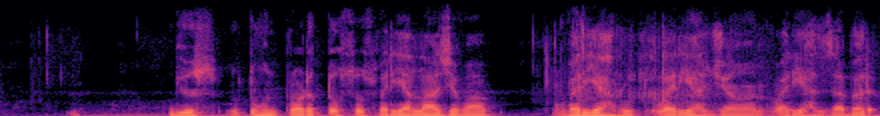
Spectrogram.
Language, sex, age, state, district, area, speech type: Kashmiri, female, 18-30, Jammu and Kashmir, Kupwara, rural, spontaneous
